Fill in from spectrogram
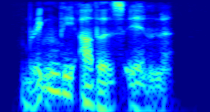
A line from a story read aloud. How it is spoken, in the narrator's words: Cyrus whispered to him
